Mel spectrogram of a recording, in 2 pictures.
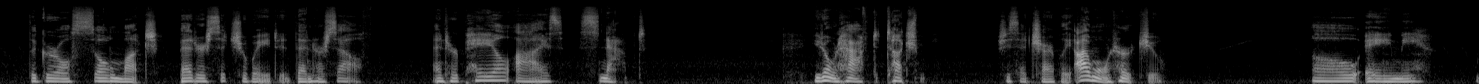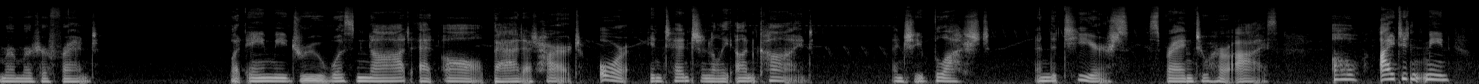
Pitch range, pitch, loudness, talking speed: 105-150 Hz, 135 Hz, -29 LUFS, 120 wpm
